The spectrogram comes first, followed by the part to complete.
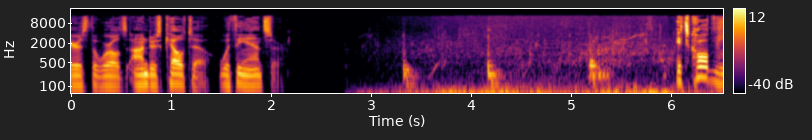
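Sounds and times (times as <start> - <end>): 
speech: 0.0 - 2.2, 3.3 - 3.6, 5.2 - 6.5
oar or paddle strokes splashing from a small boat: 2.8 - 6.5
steady low rumble of water and wind on a lake: 2.8 - 6.5.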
